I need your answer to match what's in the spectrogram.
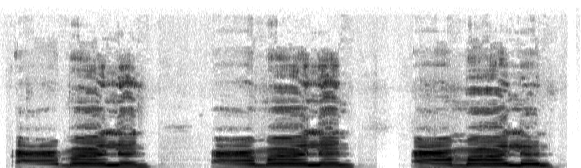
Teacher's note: لام، لام کو ایک الف یعنی 3 مقدار کھینچ کے پڑھیں گے. لام پہ تنوین ہے یعنی کہ 2 زبر ہے، اس کو منہ کھول کے ادا کریں گے. · لام پہ تنوین ہے یعنی کہ 2 زبر ہے، اس کو منہ کھول کے ادا کریں گے. الف آ رہا ہے، اس کو سائلنٹ کر دیں گے یعنی کہ الف کو نہیں پڑھیں گے. عین زبر آ، میم زبر ما، آما.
